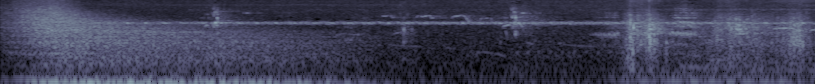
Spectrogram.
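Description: Tropical rainforest ambience: scattered bird chirps over a steady, high, thin tone. It opens with a low rushing swell that fades over the first two seconds.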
